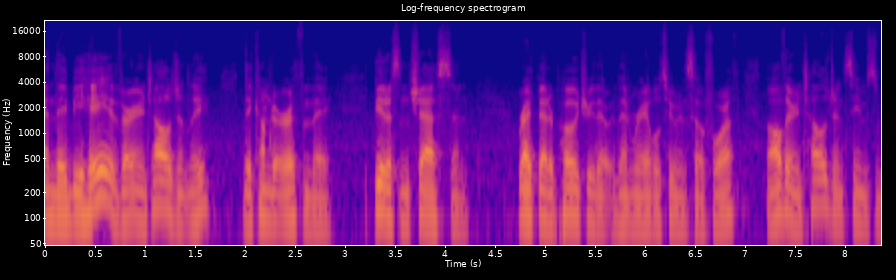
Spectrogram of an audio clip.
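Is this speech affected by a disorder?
No.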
